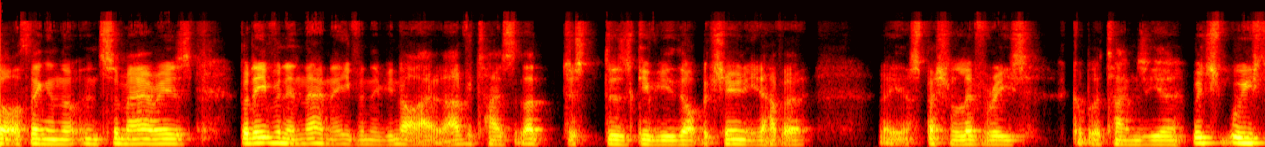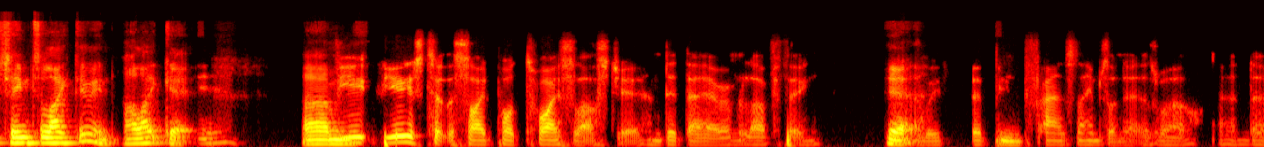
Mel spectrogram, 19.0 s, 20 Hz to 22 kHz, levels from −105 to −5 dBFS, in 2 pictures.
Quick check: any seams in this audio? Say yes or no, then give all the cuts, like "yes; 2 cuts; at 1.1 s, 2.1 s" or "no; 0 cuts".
no; 0 cuts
